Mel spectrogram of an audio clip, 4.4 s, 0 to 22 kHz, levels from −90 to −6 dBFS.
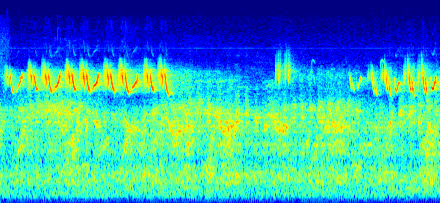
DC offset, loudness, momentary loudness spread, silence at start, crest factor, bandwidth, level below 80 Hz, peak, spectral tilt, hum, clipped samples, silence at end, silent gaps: under 0.1%; -20 LUFS; 13 LU; 0 s; 18 dB; 16.5 kHz; -76 dBFS; -6 dBFS; 0.5 dB/octave; none; under 0.1%; 0 s; none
